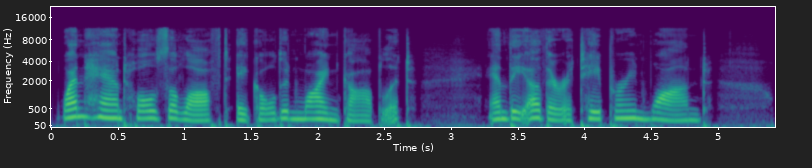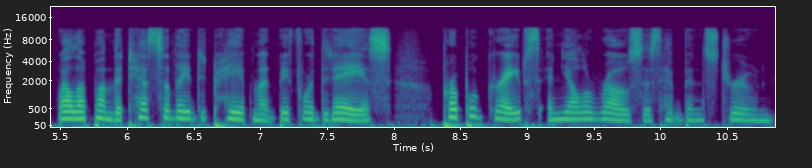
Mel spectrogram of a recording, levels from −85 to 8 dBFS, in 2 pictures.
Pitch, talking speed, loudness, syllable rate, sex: 185 Hz, 165 wpm, -22 LUFS, 5.4 syllables/s, female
